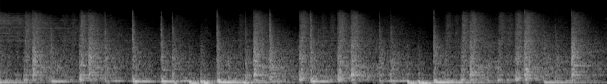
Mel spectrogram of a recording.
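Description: Jazz drum break from a 1973 big-band vocal jazz recording: a drum kit playing busy hits over a moving electric bass line, with the horns and voices dropped out.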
